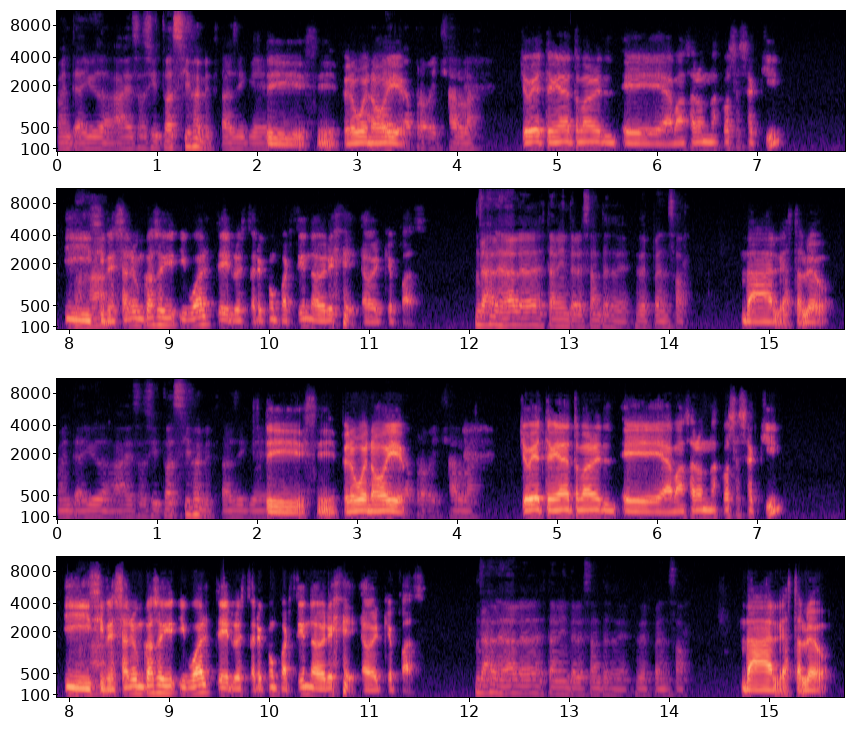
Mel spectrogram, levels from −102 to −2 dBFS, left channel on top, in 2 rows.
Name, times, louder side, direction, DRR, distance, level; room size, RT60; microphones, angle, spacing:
voice 1, 0.0-2.1 3.1-4.2 8.0-8.4 12.1-14.2, left 5 dB, 80° left, 0.7 m, -42 dB
voice 2, 2.1-3.5 4.6-7.2 8.0-11.4 14.7-15.6, right 6 dB, 85° right, 0.5 m, -30 dB
4.2 x 2.5 x 3.0 m
head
